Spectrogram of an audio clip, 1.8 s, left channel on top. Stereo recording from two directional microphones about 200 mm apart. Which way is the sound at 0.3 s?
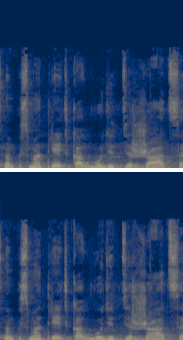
50° right (ahead or behind).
